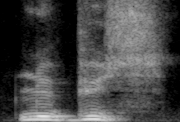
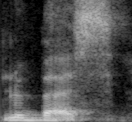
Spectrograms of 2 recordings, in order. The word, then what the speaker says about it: le bus: But yeah, this is le bus. Careful with the pronunciation, we don't say le bus. Le bus, the bus.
